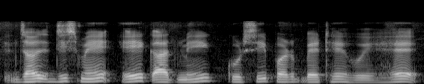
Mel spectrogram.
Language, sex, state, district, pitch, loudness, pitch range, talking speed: Hindi, male, Sikkim, Gangtok, 125 Hz, -20 LUFS, 115-140 Hz, 125 wpm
